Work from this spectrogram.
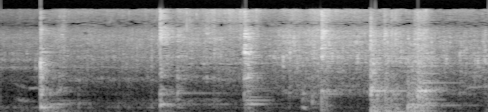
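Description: Meat frying in a pan sizzles steadily while being stirred, with several sharp scraping and clattering bursts of the utensil against the pan and no voices.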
